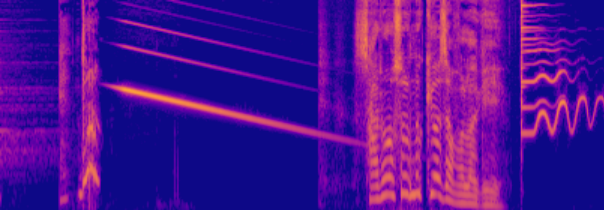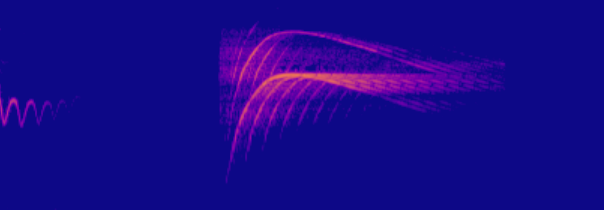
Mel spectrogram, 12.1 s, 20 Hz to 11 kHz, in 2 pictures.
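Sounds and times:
swooping tone: 1.2 - 3.6.

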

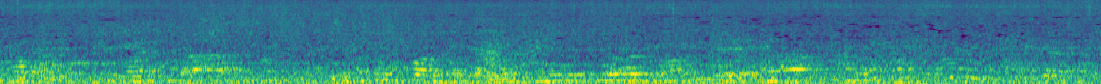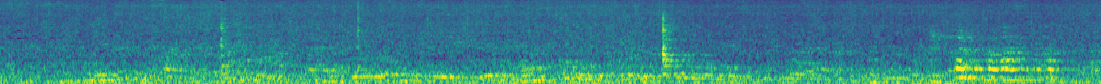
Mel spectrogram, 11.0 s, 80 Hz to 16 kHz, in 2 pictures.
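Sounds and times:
meat sizzling on a grill plate: 0.0 - 11.0.

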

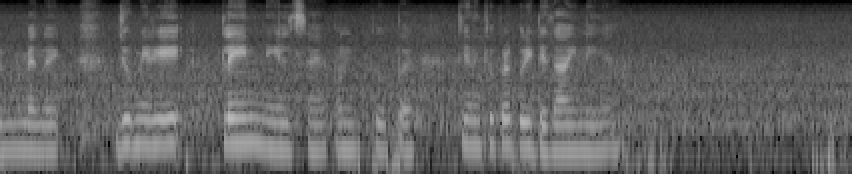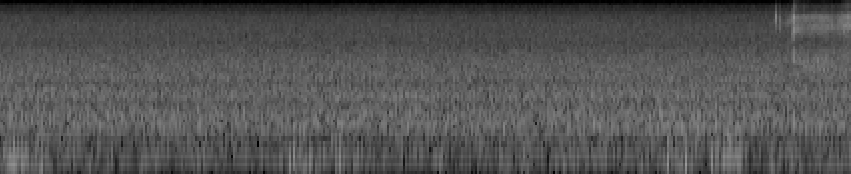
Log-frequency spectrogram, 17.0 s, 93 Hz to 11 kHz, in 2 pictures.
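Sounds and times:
background hiss: 0.0 - 17.0.

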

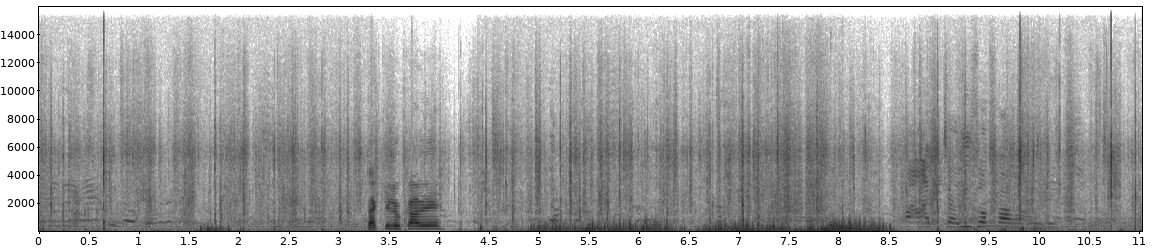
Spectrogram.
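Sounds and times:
feet running on dirt: 0.0 - 11.0
shoes tapping ball: 0.0 - 11.0
wind on microphone: 1.2 - 2.2, 4.3 - 11.0.

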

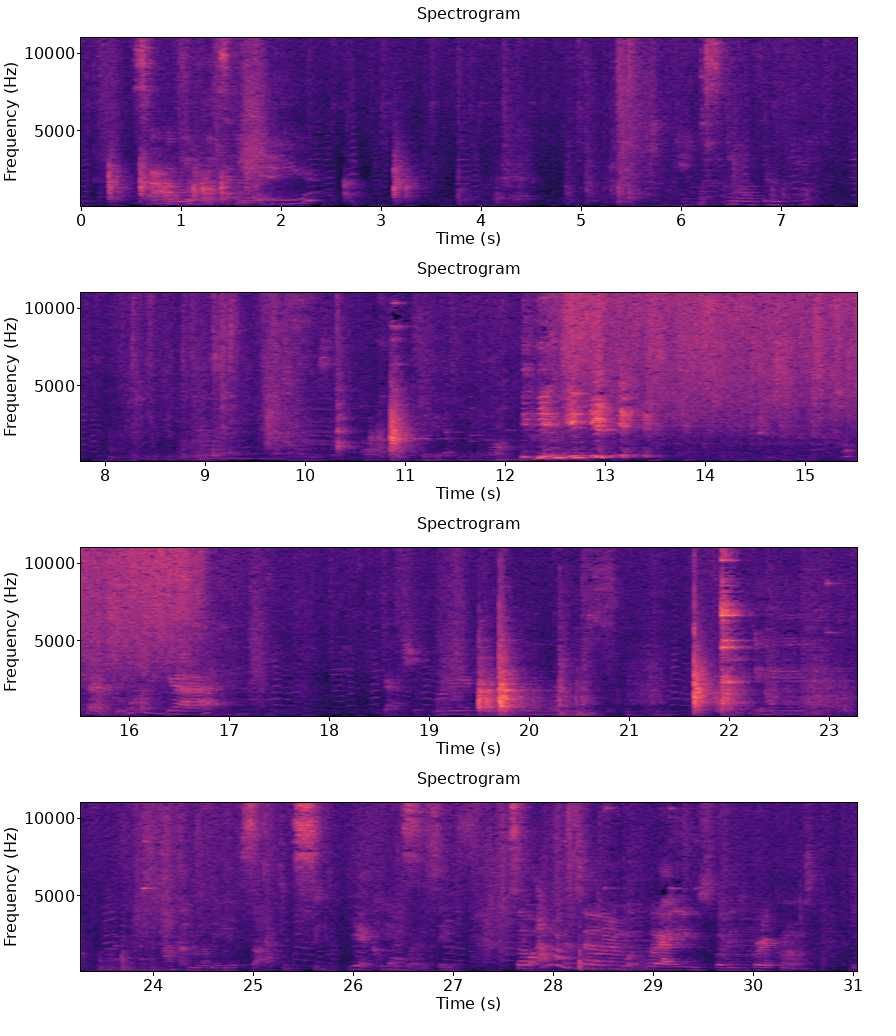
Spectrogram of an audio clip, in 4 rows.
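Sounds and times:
kitchenware clattering on tiles: 0.2 - 1.9, 8.2 - 11.3, 19.4 - 20.8, 21.6 - 24.3.

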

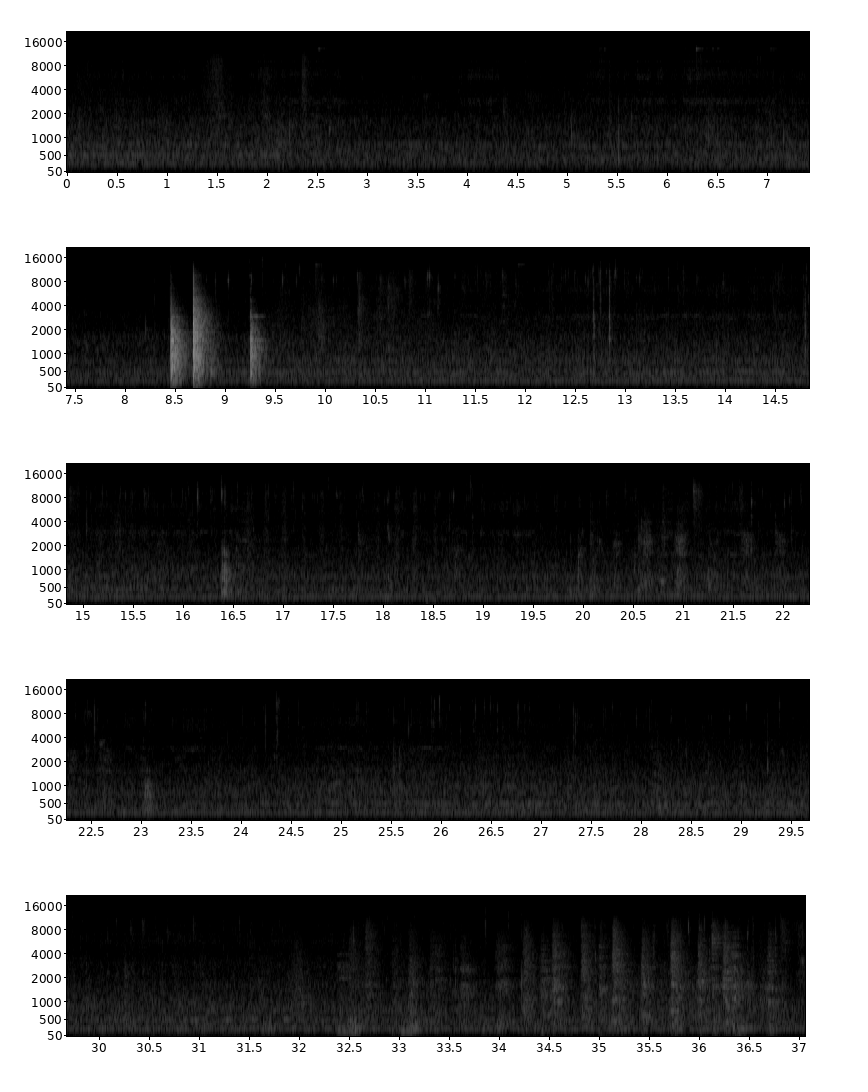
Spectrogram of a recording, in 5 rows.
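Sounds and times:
cat chewing and licking: 8.2 - 37.0
ceramic bowl knocking on wood: 8.5 - 9.4.

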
